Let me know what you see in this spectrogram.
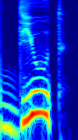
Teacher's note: दूत यानी संदेशवाहक एक कूटनीतिक पद है। लेकिन अगर उच्चारण में य का हल्का सा समावेश हो जाए तो वो द्यूत बन जाता है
